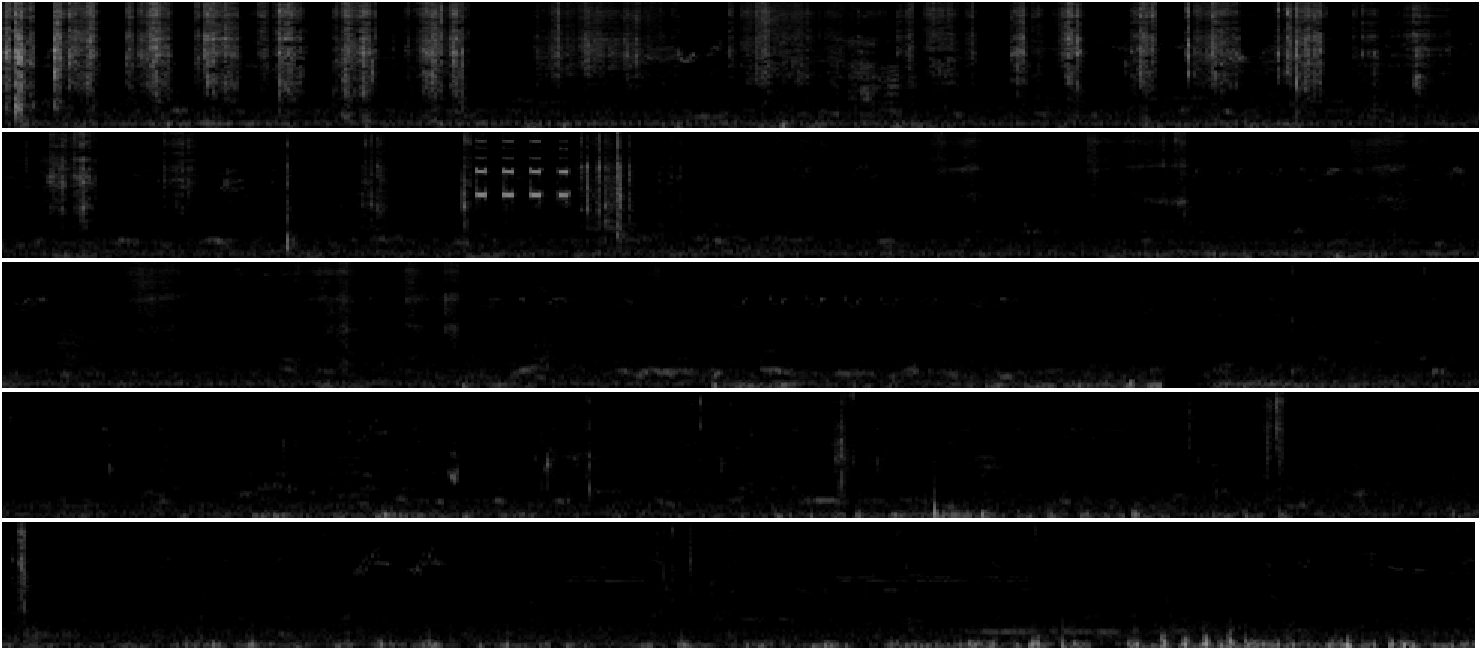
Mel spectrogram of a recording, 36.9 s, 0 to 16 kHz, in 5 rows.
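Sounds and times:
hand tool scraping soil: 0.0s - 10.5s, 11.3s - 14.7s, 15.4s - 17.2s
small birds chirping: 0.0s - 36.9s.

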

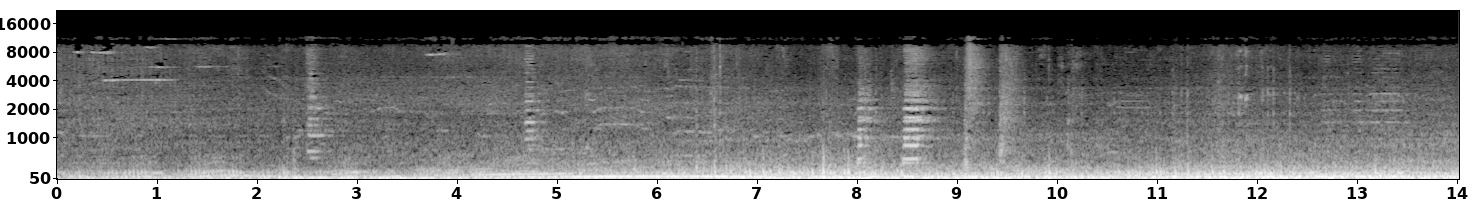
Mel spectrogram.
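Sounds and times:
car rumbling on rough road: 0.0s - 14.0s
car horn toot: 2.4s - 2.9s, 8.0s - 8.9s, 12.9s - 13.6s.

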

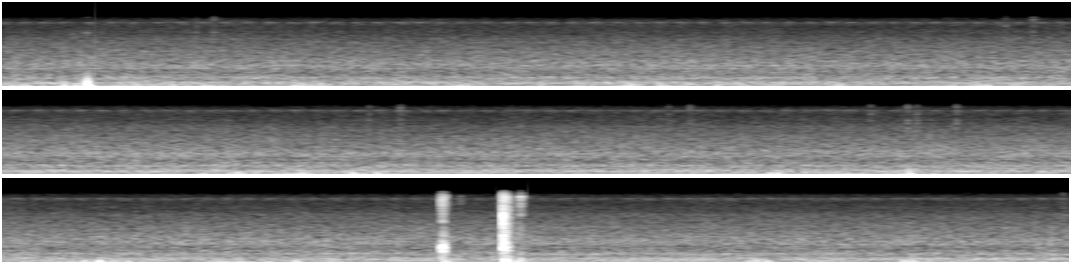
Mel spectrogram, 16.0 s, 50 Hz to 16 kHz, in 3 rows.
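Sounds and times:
faint steady hiss: 0.0s - 16.0s
keyboard key clicks: 12.9s - 13.3s.

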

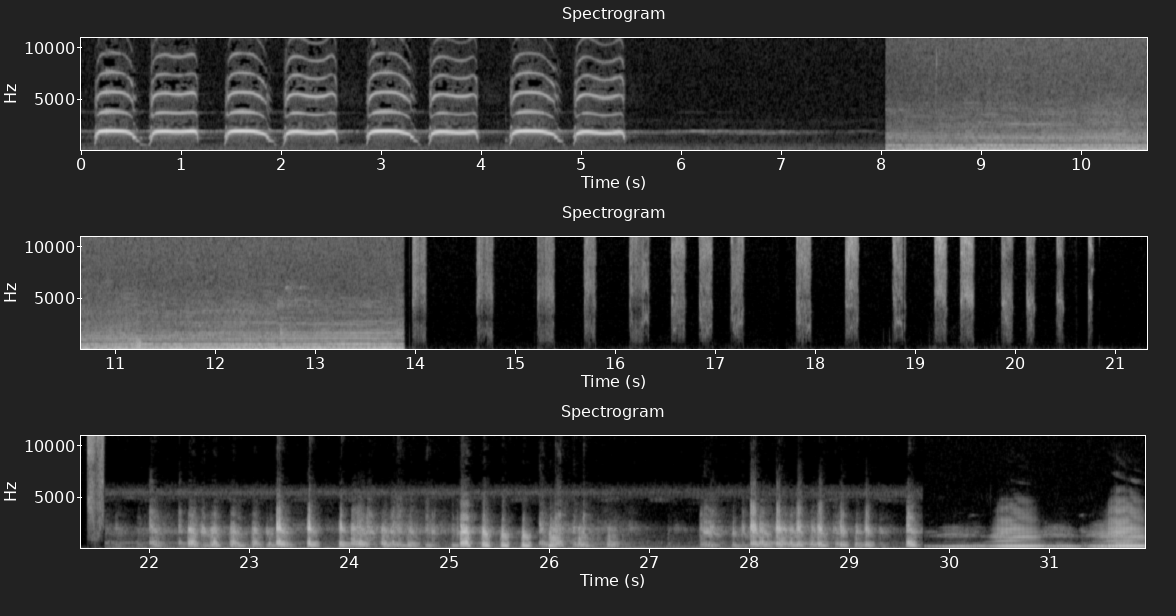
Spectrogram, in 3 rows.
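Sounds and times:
loud buzzing drone: 8.0s - 13.9s
bat squeaks as sharp clicks: 14.0s - 20.8s, 21.4s - 21.6s
high insect tone: 14.0s - 27.8s
frog calls: 21.4s - 26.9s, 27.5s - 31.9s.

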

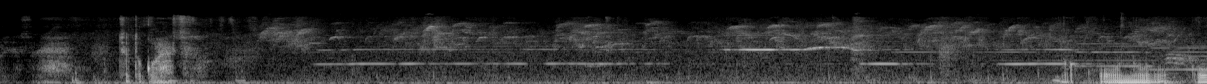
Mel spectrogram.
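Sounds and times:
small birds chirping: 0.0s - 12.0s
steady high tone: 9.9s - 12.0s.

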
